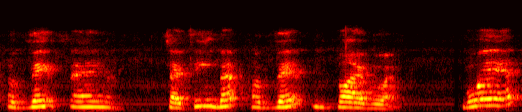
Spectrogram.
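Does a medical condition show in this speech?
Yes: speech impairment.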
